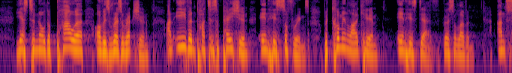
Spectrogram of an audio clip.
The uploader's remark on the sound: Recorded live at Life Church Lancashire.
